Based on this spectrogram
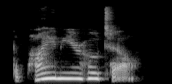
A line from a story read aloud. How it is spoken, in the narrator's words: cried Wilmer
